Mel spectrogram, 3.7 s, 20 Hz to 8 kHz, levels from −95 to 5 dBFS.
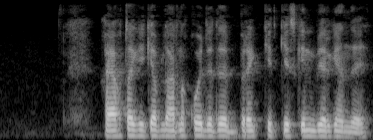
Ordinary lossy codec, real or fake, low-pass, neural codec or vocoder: Opus, 64 kbps; real; 7.2 kHz; none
